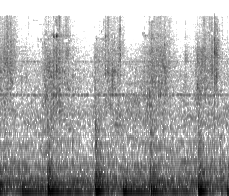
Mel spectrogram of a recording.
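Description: Accompaniment to a Naga warrior dance: sharp rhythmic strokes about twice a second over a low steady drone.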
